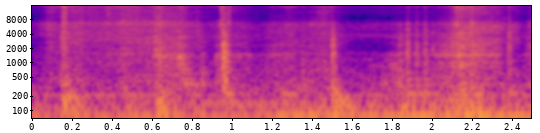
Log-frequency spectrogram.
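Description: A few light clicks and knocks as plastic door trim and a screwdriver are handled, over a low steady rumble.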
